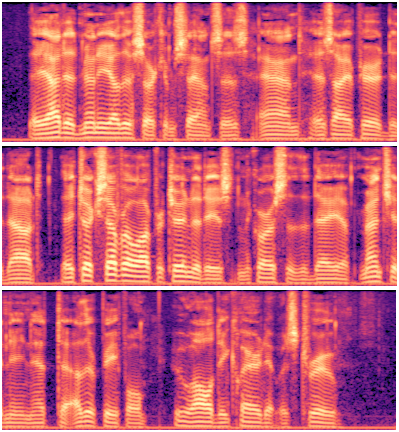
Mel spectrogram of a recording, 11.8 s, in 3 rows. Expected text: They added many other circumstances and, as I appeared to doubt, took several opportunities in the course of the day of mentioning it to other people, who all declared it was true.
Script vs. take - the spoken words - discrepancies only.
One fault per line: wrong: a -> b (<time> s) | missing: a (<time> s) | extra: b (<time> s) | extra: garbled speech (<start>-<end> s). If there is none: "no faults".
extra: they (4.5 s)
